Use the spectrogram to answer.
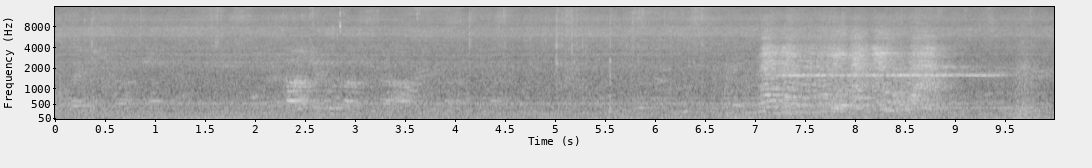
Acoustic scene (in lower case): subway station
